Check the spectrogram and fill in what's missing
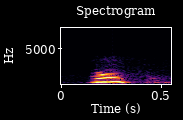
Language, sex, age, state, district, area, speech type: Odia, female, 18-30, Odisha, Sambalpur, rural, conversation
